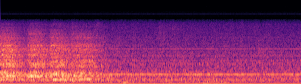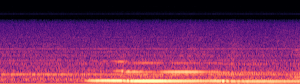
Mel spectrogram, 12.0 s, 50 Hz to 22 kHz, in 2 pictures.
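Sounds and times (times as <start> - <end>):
quiet chamber music: 7.7 - 12.0.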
